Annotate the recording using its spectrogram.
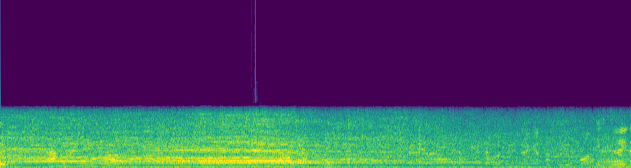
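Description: Trabant stock cars' two-stroke engines running on a dirt track, their pitch rising and falling as the cars accelerate and lift, fading somewhat toward the end.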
